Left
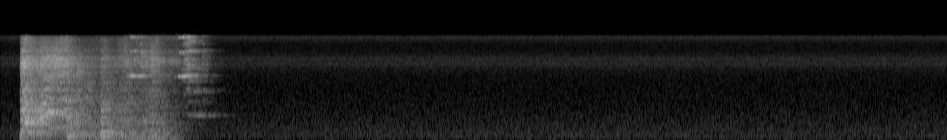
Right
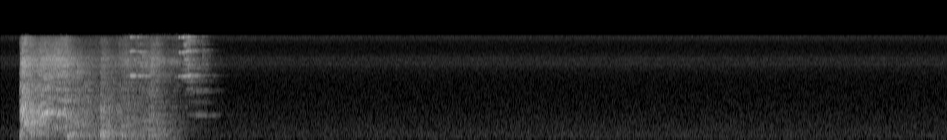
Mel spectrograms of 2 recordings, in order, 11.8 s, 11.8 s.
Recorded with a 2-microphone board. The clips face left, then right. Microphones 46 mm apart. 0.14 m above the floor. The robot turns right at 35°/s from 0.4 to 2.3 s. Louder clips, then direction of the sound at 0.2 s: Right 2 dB; 75° right (ahead or behind).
